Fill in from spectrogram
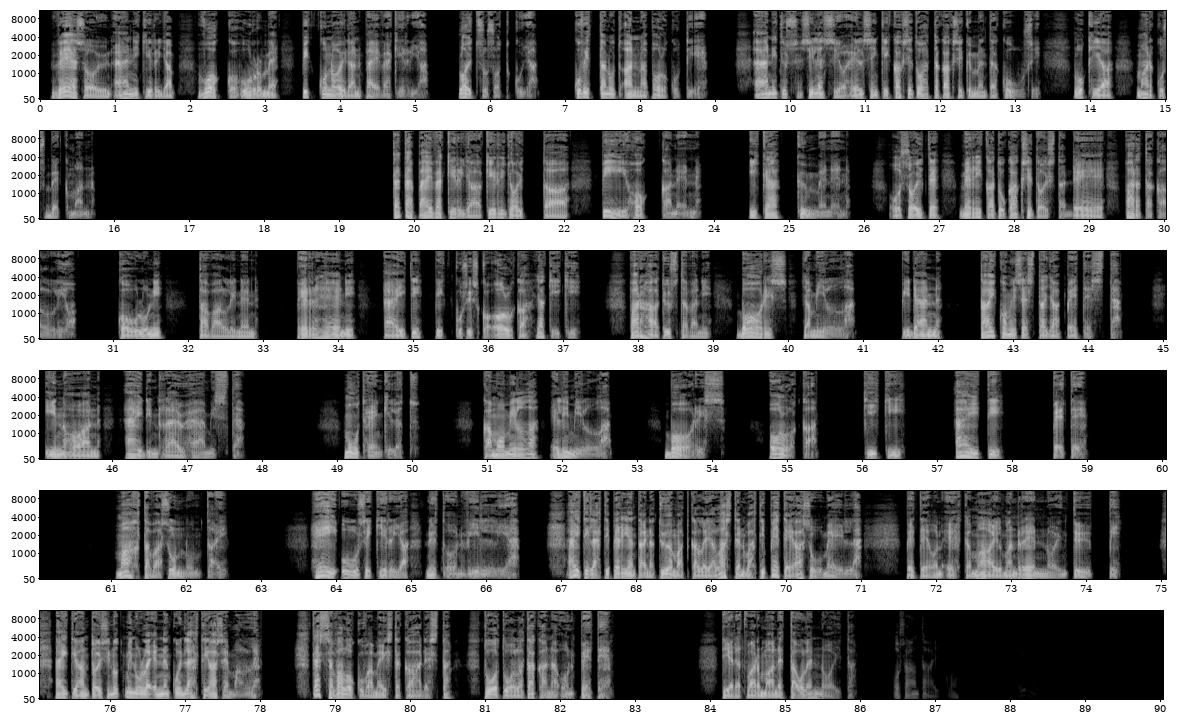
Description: Pikku noidan päiväkirja: Loitsusotkuja (ljudbok) av Vuokko Hurme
